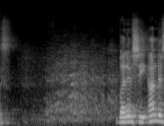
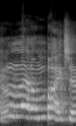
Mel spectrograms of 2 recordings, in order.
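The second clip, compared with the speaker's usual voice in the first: much higher, slow, louder; serene preacher; 8 dB louder, slower than usual. Retold or imitated. Imitating King calmly telling marchers to accept bites, high and slow. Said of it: "He's like".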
